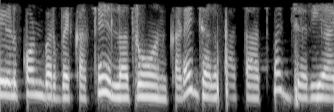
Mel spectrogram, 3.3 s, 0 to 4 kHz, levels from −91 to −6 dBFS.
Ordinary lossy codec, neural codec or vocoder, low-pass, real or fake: MP3, 32 kbps; none; 3.6 kHz; real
